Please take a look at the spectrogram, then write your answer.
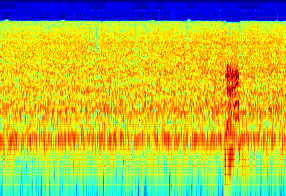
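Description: Honey bees buzz steadily from a swarm being installed into a hive, a dense continuous drone with a brief louder buzz near the end.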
